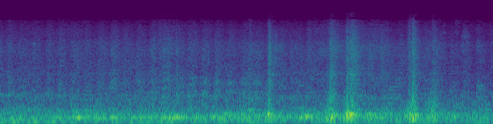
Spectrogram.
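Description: A steam train carriage rumbles steadily along the rails, with a few sharp rattling clacks toward the end over a continuous low rolling drone. No one speaks.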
